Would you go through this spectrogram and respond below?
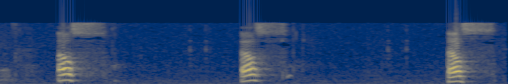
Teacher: the letter Sad comes from the tip of the tongue and the palates of the two top front incisors at a point just above the two front lower incisors. That is similar to the Zay and the Sin.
